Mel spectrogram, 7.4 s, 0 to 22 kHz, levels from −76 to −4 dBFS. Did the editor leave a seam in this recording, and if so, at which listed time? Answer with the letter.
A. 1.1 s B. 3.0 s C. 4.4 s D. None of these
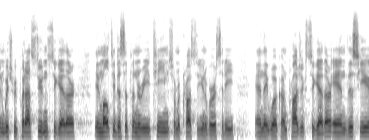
C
